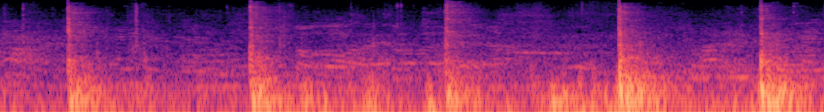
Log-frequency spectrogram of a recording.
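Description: Axes biting into wooden logs in an underhand chop, two choppers swinging in turn: five heavy strikes, about one a second, the last two the loudest.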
